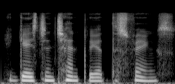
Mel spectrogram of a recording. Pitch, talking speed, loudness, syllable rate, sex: 175 Hz, 205 wpm, -17 LUFS, 4.9 syllables/s, female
